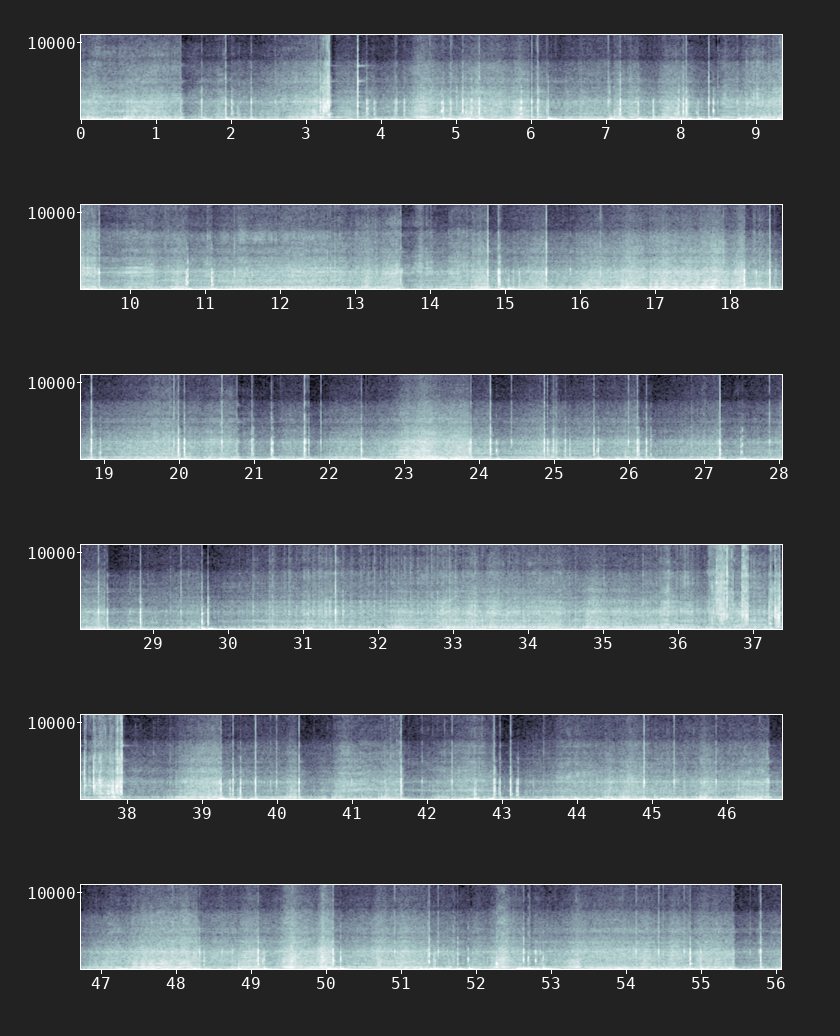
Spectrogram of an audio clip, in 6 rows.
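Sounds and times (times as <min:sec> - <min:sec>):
dirt bike engine revving: 0:00.0 - 0:20.5, 0:21.4 - 0:25.8, 0:30.3 - 0:42.9, 0:43.7 - 0:55.4
sharp clicks and rattles: 0:03.1 - 0:06.4, 0:07.0 - 0:09.7, 0:23.8 - 0:33.0, 0:36.2 - 0:38.1, 0:39.2 - 0:40.4, 0:48.2 - 0:49.3.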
